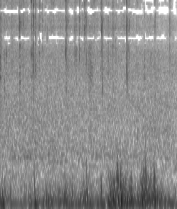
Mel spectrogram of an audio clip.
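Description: Footsteps on a gravel driveway: irregular low thuds and rumble, heaviest a little past halfway.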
